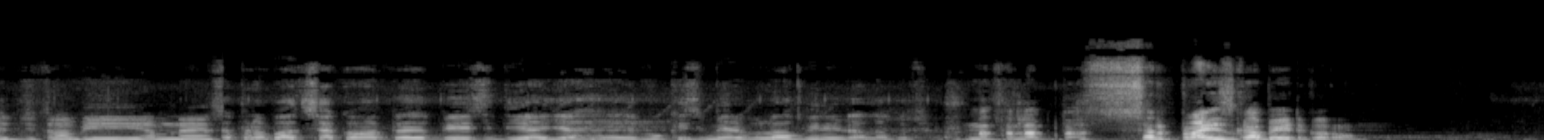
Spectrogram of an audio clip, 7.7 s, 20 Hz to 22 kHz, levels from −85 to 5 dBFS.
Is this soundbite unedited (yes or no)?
no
